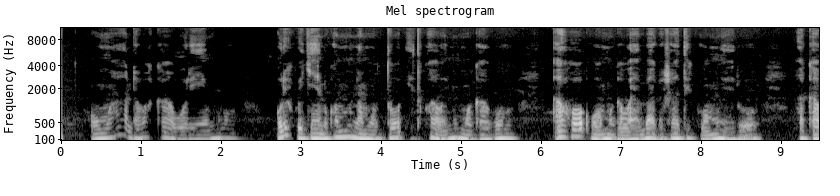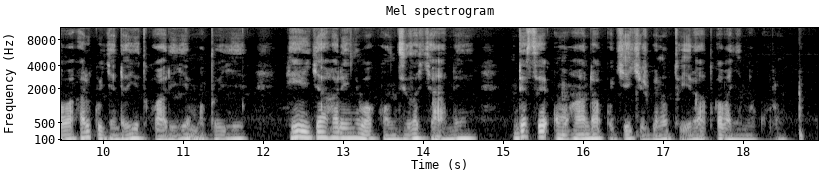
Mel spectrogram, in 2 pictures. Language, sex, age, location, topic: Kinyarwanda, male, 18-24, Nyagatare, finance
